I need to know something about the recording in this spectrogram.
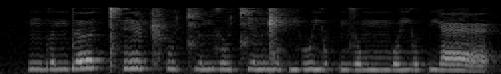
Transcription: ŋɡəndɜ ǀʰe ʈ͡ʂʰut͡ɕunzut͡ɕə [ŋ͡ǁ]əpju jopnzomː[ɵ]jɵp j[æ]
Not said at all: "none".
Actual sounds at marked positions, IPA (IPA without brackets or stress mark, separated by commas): ŋ͡ǁ, o, æ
